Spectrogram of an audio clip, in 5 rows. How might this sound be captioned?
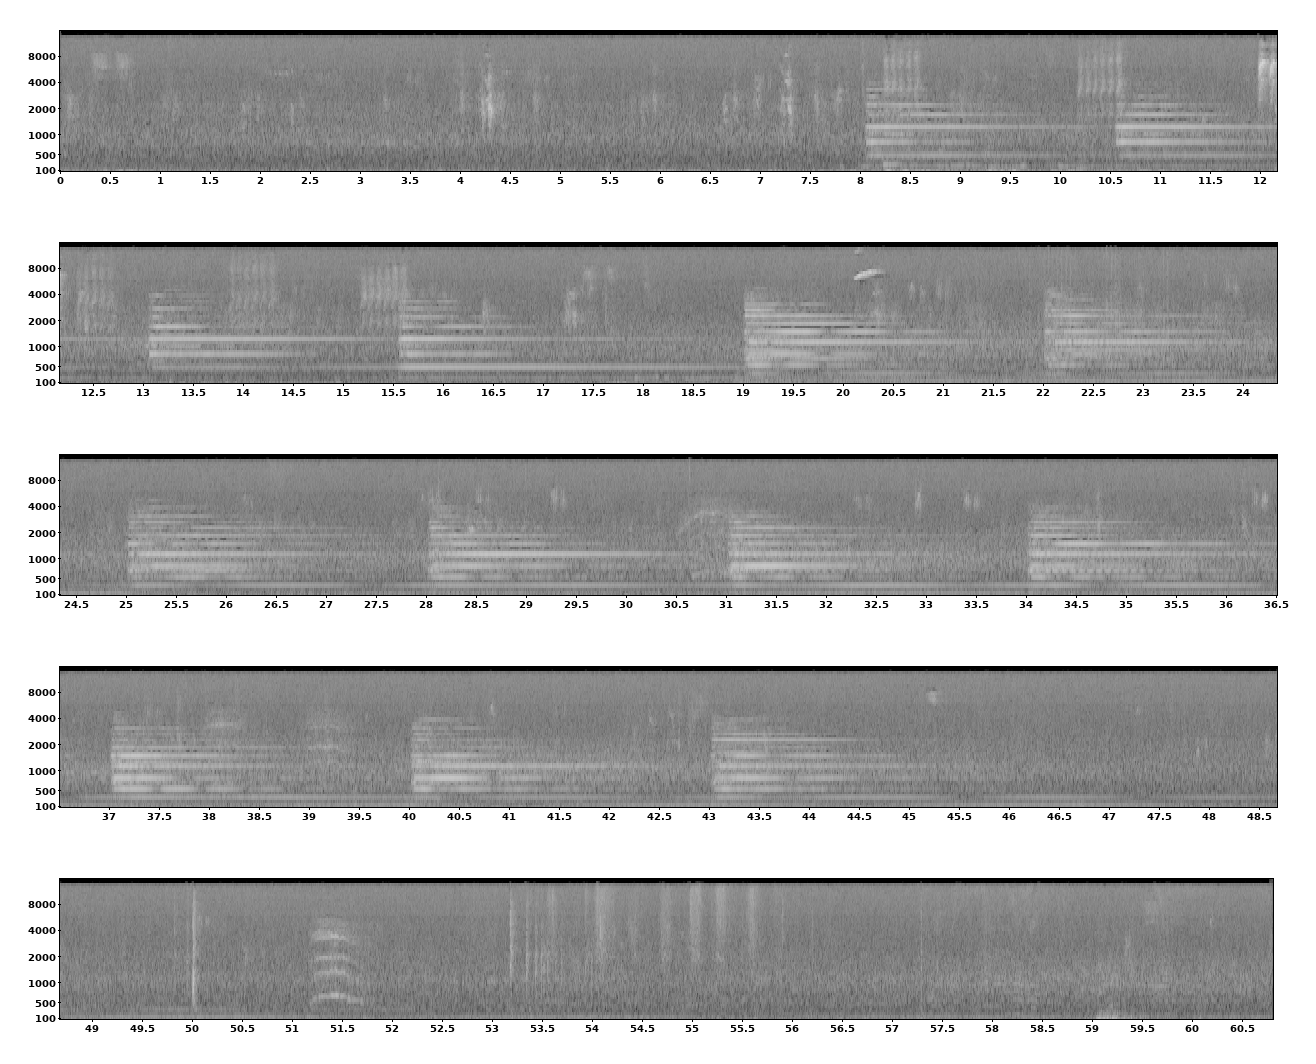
Paderborn 9 o'clock
9 o'clock in the Paderborn's suburb "Auf der Lieth". Birds in the distance, street noise very far away, church bell of Sankt Hedwig rings 9 o'clock.
Recorded with ZOOM H1 and only normalized later.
